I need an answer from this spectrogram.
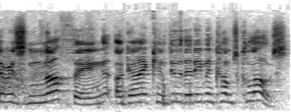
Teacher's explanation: Ross said there's nothing a guy can do and he put that stress on nothing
